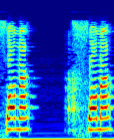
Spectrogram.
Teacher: صاد زبر صا، میم زبر ما، صما صما. صاد کو پر پڑھیں گے اور اس میں سیٹی کی آواز پیدا ہوگی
